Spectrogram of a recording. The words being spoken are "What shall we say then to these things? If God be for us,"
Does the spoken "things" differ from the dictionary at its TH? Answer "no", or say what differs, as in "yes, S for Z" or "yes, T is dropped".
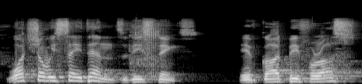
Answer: no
